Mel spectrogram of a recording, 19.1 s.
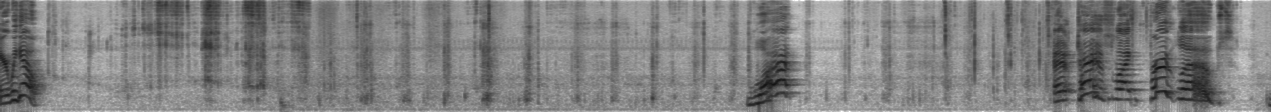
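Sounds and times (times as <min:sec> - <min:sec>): crunching popcorn: 0:00.7 - 0:11.4, 0:12.0 - 0:17.3
plastic bag crinkling: 0:12.8 - 0:15.8.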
